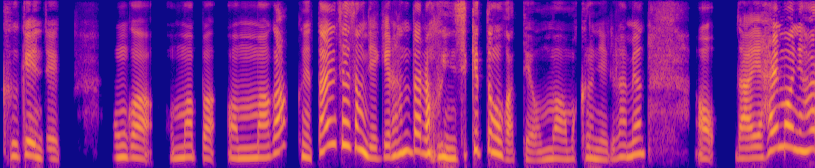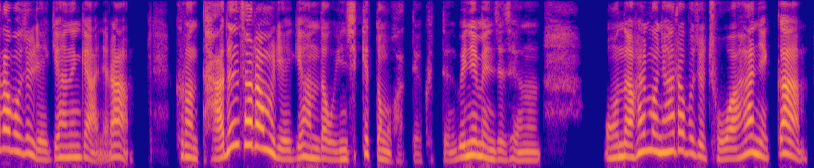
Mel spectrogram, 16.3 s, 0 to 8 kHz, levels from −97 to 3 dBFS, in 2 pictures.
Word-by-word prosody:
그게 225 +1 0
인제 175 -4 -5 0.5
뭔가 195 -2 -1
엄마, 195 +3 -4
아빠 185 -3 -4
'엄마가 190 - 0
그냥 205 -4 -3
딴 425 +3 +6
세상 390 - +4
얘기를 205 +5 -1
한다.'라고 290 -6 +3
인식했던 230 - +2
것 255 - +4
같아요. 155 -4 -5
엄마가 170 +2 -5
막 170 - -13
그런 185 -3 -5
얘기를 160 +6 -8
하면 245 +6 -1 0.5
어 - - -1 0.2
나의 185 +1 +3
할머니, 355 +1 +5
할아버지를 310 -5 +1
얘기하는 195 +6 -4
게 200 - -2
아니라 - - -1 0.5
그런 205 -4 -3
다른 330 - +2
사람을 385 - +6
얘기한다고 175 0 -4
인식했던 165 - -4
것 145 - -7
같아요 130 0 -20
그때는. 150 -1 -16
왜냐하면 220 -2 +2
인제 160 -1 -7
저는 145 -2 -8 0.6
워낙 205 +3 +1
할머니, 300 0 +2
할아버지를 285 - -1
좋아하니까 230 - +2
205 Hz, 400 characters per minute, -23 LUFS, 175-280 Hz, 0.6 s, 딴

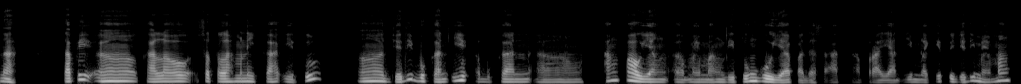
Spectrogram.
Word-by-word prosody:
Nah 130 -5 +3 0.5
tapi, 210 +10 +3
eee, 155 0 +5
kalau 135 +2 +3
setelah 135 -1 +1
menikah 135 -2 -2
itu, 180 - -1 0.4
eee, 150 +2 +3
jadi 120 - -1
bukan 145 -7 -1
i 195 +2 +4
eee, 120 -3 -16
bukan, 120 +1 -4
eee, 110 0 -9 0.3
angpao 185 -2 +5
yang, 115 -2 0
eee, 110 -1 -9
memang 110 0 -6
ditunggu 135 +6 +3
ya 105 0 +2
pada 95 -2 -11
saat, - - -16 0.2
eee, - - -23
perayaan 95 0 -8
Imlek 105 -3 -9
itu. 130 - -7
Jadi 110 +10 -6
memang 140 +10 -3
125 Hz, 165 wpm, -29 LUFS, 110-145 Hz, 0.5 s, eee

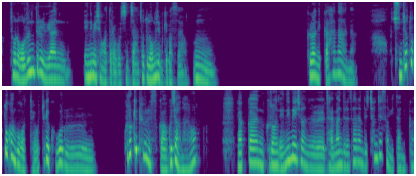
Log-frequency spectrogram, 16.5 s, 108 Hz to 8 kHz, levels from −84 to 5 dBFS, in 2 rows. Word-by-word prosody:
저는 195 -4 +1
어른들을 210 +5 +3
위한 150 -2 0 0.3
애니메이션 175 -3 +1
같더라고 115 -2 -5
진짜. 120 -1 -3
저도 165 +6 -4
너무 145 +4 +3
재밌게 180 -7 -3
봤어요. 105 -4 -9 0.2
음. 135 -9 -4 1.8
그러니까 180 -7 +2
하나하나. 170 -9 -6 0.5
아 - - -17
진짜 190 +11 +3
똑똑한 315 -7 +3
것 180 - +2
같아. 130 -2 -4
어떻게 150 - +3
그거를 145 - -1 0.6
그렇게 310 +6 +6
표현했을까? 195 - 0
그렇지 200 - +5
않아요? 140 - -2 0.8
약간 180 +3 +3
그런 175 -3 0
애니메이션을 155 - +1
잘 140 - -3
만드는 165 0 -2
사람들이 200 -3 -4
천재성이 255 - -4
있다니까. 135 +4 -10
160 Hz, 340 characters per minute, -24 LUFS, 135-200 Hz, 1.8 s, 그렇게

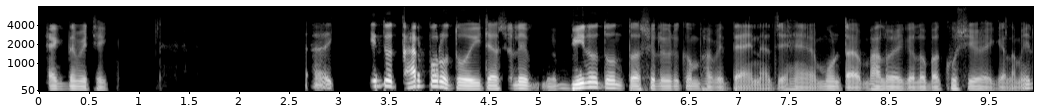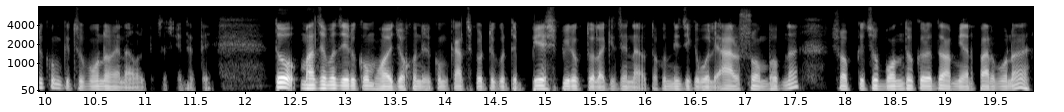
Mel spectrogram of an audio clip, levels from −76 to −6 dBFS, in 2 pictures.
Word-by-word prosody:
একদমই 95 -1 0
ঠিক। 80 -3 -5 2.1
অ্যাই - - -3 0.4
কিন্তু 195 +1 +3 0.2
তারপরও 180 +1 +5
তো 115 - +4
এইটা 105 +2 +1
আসলে 115 - -1 0.3
বি 90 - -6 0.3
বিনোদন 145 -3 +5
তো - - -9
আসলে 95 +1 -3
ওইরকমভাবে 95 -2 -5
দেয় - - -3
না। - - -8
যে - - -5
হ্যাঁ, 80 -2 -5
মনটা 85 -4 -2 0.2
ভালো 85 -1 -1
হয়ে 80 -1 -1
গেল 80 0 -2
বা 80 - 0
খুশি 95 -3 -4
হয়ে 80 -3 -5
গেলাম। 80 - -7
এরকম 145 +1 -4
কিছু 90 - -8
মনে 95 0 0
হয় 85 -1 -3
না - - -4
আমার 80 +2 -8
কাছে - - -24
সেটাতে। - - -16 0.7
তো 165 - +9 0.3
মাঝে, 115 +1 +6
মাঝে 115 -3 +4
এরকম 105 0 +2
হয়, 90 -1 +5
যখন 90 +2 0
এরকম 90 +1 -5
কাজ 90 - -1
করতে, 90 -2 -3
করতে - - -3 0.2
বেশ 105 -2 +4
বিরক্ত 95 -2 0
লাগে 85 +2 -4
যে - - -1
না - - -2
তখন 95 - -7
নিজেকে 95 -1 -4
বলি 85 -1 -1
আর 95 - +2 0.2
সম্ভব 95 0 -1
না। - - 0 0.4
সবকিছু 100 0 -2
বন্ধ 95 +1 +2
করে 95 -1 +3
দাও। 110 - +4
আমি 95 0 -2
আর 90 - -9
পারব 90 -1 -1
না। - - 0
95 Hz, 185 wpm, -21 LUFS, 90-105 Hz, 2.1 s, তো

